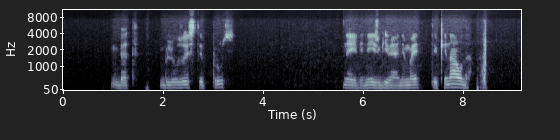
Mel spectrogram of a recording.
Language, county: Lithuanian, Vilnius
